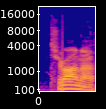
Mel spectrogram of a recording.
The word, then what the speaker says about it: Tyrannis: Antoine Gideon Alexander Lucien Tyrannis almost I ran a Tyrannosaur fourth Tirana actually just letting everyone know that's how it's pronounced I'm sure I can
